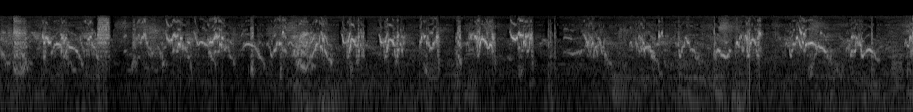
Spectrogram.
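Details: Budgerigar sound used to encourage budgies to mate: continuous high warbling chatter with harsh squawks and rapid chirps, several overlapping voices in uneven bursts, dropping briefly into short pauses.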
